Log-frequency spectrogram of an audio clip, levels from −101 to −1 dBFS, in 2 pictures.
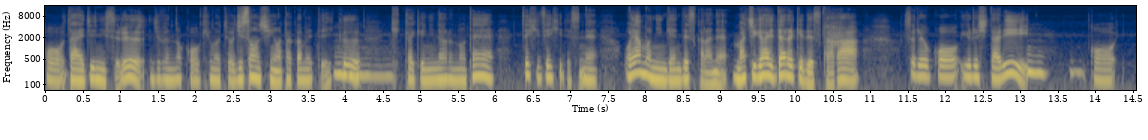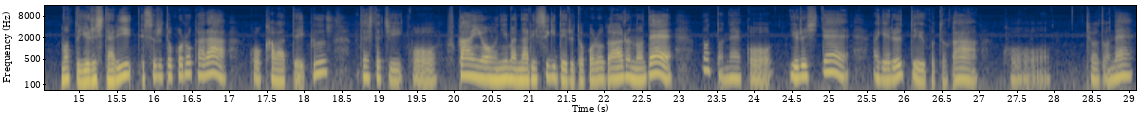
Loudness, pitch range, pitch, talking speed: -30 LUFS, 135-170 Hz, 145 Hz, 295 characters per minute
